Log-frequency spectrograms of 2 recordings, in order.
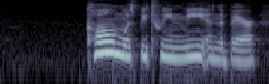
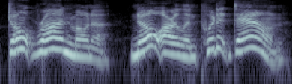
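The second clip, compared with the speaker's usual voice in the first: high, loud yelled orders; frantic shout; 6 semitones higher, 9 dB louder than usual. Acted. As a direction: scream at them to stop. Bear charges, shouting at companions.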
